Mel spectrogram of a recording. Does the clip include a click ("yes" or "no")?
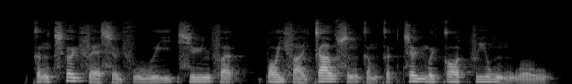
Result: no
